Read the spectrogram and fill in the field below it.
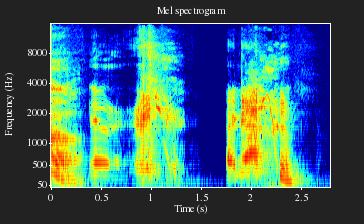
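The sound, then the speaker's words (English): A loud, close sneeze bursts out with a sharp inhale and explosive release, followed after a short pause by a second forceful sneeze, both recorded right up against the microphone. “It's a pretty good sneeze.”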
